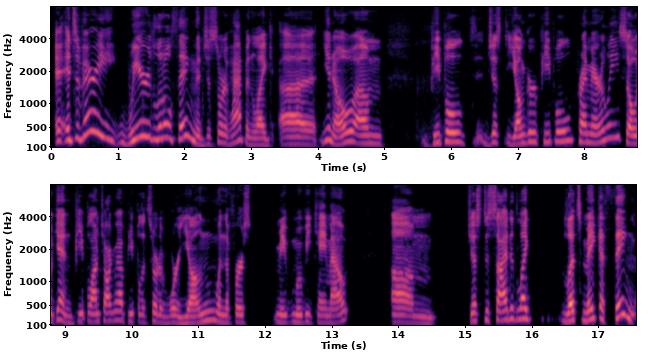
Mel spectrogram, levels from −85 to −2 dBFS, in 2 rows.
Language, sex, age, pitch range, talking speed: English, male, 20-39, 150-195 Hz, 165 wpm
